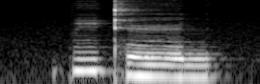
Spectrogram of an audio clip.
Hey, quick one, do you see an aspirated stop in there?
yes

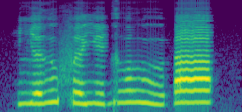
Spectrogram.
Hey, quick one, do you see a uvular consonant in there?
no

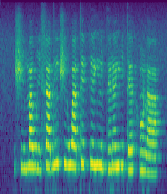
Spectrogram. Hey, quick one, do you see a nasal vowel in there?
yes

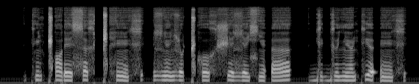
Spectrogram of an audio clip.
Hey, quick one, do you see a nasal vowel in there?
yes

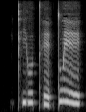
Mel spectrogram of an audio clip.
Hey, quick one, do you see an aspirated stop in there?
yes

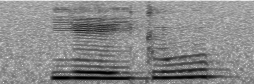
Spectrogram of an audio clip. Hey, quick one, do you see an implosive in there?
no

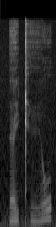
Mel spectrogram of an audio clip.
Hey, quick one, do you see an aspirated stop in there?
yes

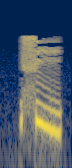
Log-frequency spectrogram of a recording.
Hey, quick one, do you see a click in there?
no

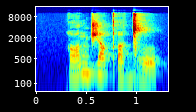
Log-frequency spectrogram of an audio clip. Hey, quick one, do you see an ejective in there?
yes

